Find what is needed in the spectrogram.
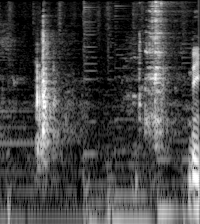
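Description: Two short knocks with a clink, about half a second and a second and a half in, as a cardboard bottle tube is set down on a bar counter. Soft background music runs underneath.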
